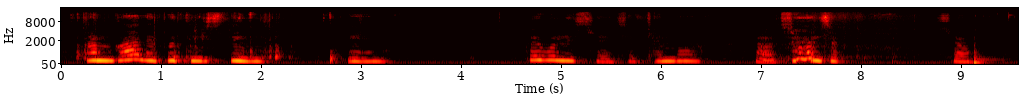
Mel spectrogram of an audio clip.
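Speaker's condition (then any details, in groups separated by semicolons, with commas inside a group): Brain injury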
